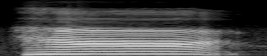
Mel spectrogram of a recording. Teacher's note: কণ্ঠনালীর শুরু হইতে উচ্চারিত হয় হা কণ্ঠনালীর শুরু হইতে উচ্চারিত হয় হা কণ্ঠনালী শুরু হইতে উচ্চারিত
